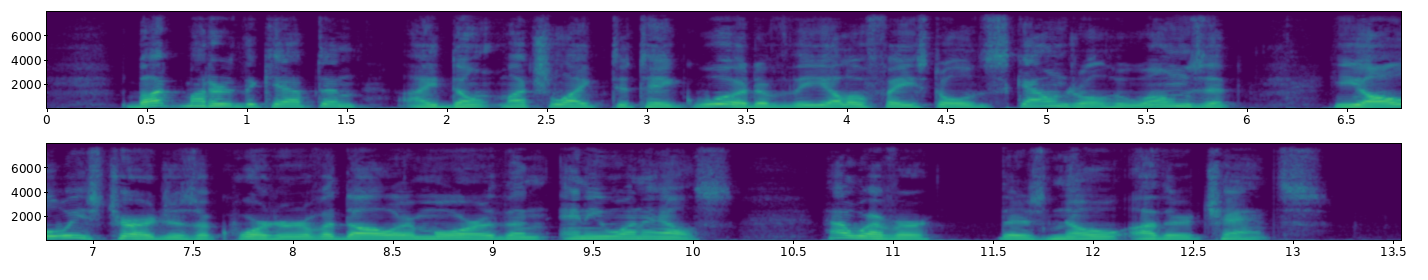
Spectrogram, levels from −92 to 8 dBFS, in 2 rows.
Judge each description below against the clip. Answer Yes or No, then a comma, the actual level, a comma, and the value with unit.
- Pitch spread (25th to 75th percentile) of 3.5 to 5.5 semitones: No, average, 2.8 semitones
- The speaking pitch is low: No, medium, 155 Hz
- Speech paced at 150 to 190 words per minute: Yes, average, 170 wpm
